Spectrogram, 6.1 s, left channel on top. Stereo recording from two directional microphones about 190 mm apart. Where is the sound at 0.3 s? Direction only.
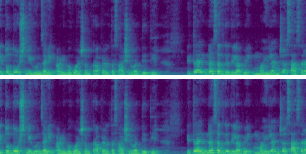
45° right (ahead or behind).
